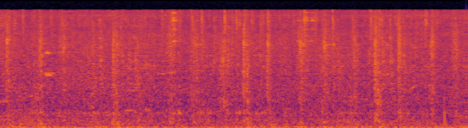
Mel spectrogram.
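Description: Miniature railway passenger train running along the track, heard from on board a carriage: a steady low rumble with frequent clicks of the wheels on the rails.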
